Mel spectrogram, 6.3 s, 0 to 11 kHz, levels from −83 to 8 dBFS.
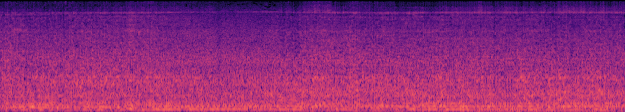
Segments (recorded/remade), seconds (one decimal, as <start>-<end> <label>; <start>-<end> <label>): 0.0-1.7 remade; 1.7-2.8 recorded; 2.8-6.3 remade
